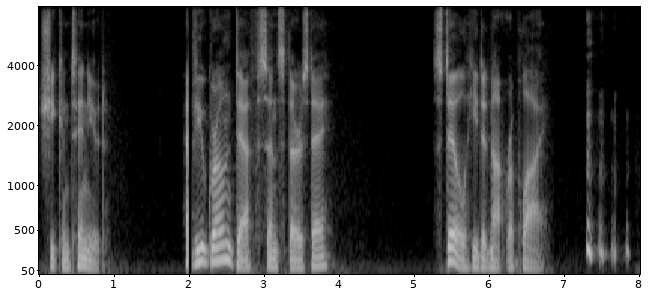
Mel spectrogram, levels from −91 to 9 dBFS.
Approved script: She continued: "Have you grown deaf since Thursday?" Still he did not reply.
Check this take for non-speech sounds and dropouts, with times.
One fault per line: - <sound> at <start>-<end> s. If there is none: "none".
- dropout at 2.0-2.0 s
- laugh at 7.3-7.9 s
